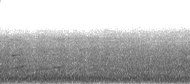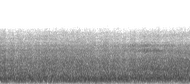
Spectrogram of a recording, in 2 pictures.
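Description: Steady, even jet engine noise from an airliner, with no rise or fall.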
